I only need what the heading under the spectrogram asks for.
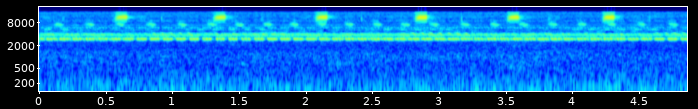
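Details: A summer-night chorus of grass insects in the countryside: one continuous high-pitched ringing trill, topped by brief bright chirps repeating roughly every three-quarters of a second, over faint low background hiss.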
